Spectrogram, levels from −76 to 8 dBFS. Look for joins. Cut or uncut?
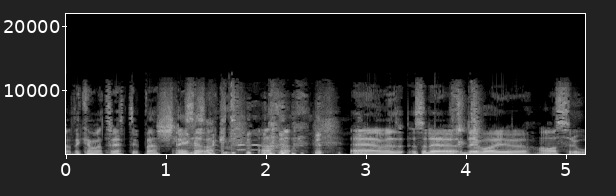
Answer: uncut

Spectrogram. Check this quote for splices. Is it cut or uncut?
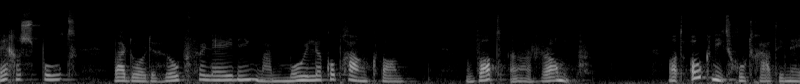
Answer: uncut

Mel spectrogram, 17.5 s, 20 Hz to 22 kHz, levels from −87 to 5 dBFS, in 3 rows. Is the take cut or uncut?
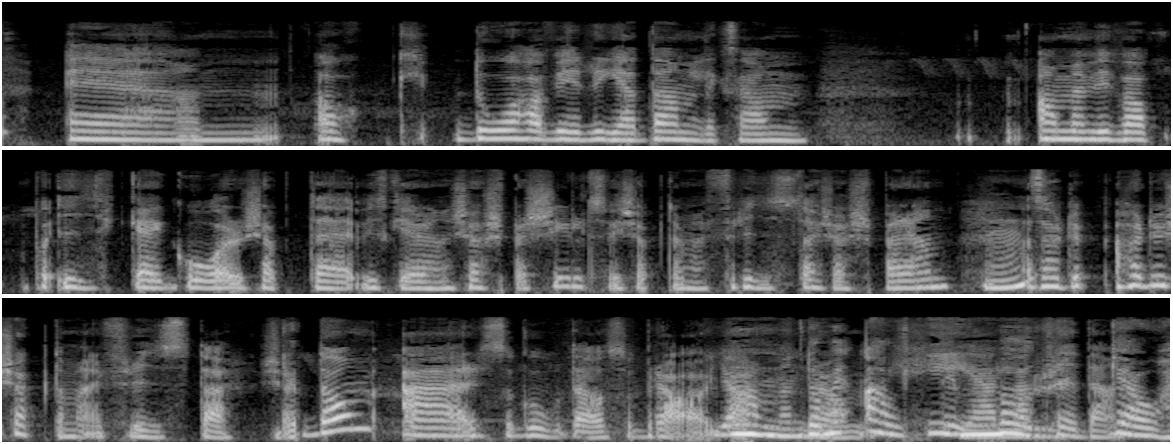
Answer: cut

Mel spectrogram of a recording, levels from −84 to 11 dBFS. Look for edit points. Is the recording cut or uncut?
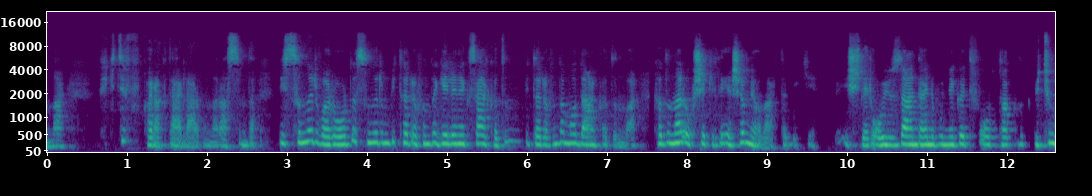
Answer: uncut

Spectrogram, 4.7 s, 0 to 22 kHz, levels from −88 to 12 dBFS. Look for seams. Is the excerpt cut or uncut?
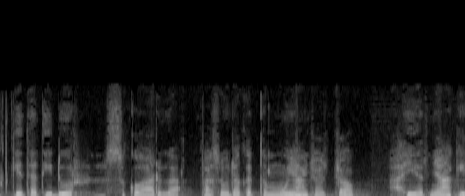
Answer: uncut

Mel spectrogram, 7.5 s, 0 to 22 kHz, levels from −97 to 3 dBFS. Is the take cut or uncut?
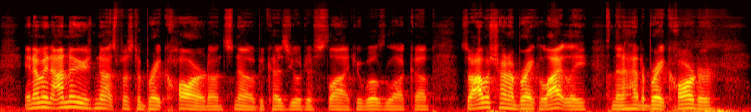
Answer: cut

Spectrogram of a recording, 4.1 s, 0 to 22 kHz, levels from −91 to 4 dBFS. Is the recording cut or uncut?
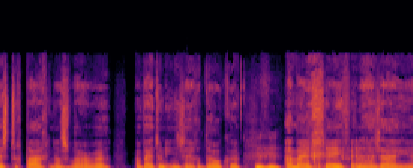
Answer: uncut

